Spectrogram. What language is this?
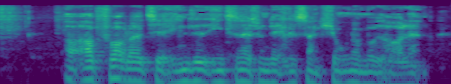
Danish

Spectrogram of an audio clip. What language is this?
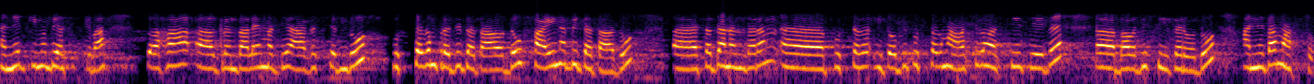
Sanskrit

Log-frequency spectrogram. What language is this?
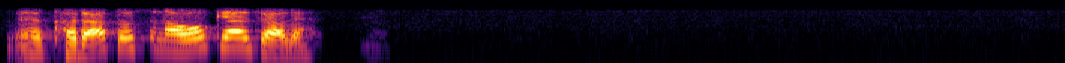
Dogri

